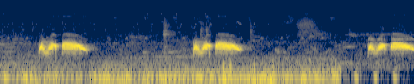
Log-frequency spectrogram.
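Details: Spotted dove cooing in the "karom pa" wild song style. Three phrases, each with short clipped opening notes running into a drawn-out, slightly falling croo, with a steady low hum underneath.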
